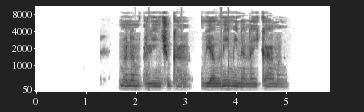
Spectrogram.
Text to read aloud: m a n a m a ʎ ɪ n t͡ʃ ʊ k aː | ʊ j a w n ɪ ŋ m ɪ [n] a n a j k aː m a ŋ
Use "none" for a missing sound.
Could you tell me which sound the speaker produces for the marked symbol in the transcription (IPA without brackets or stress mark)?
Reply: n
